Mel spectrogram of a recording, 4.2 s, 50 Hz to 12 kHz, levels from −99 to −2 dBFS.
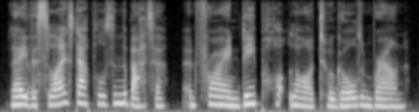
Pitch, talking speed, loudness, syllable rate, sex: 200 Hz, 245 wpm, -19 LUFS, 5.5 syllables/s, female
